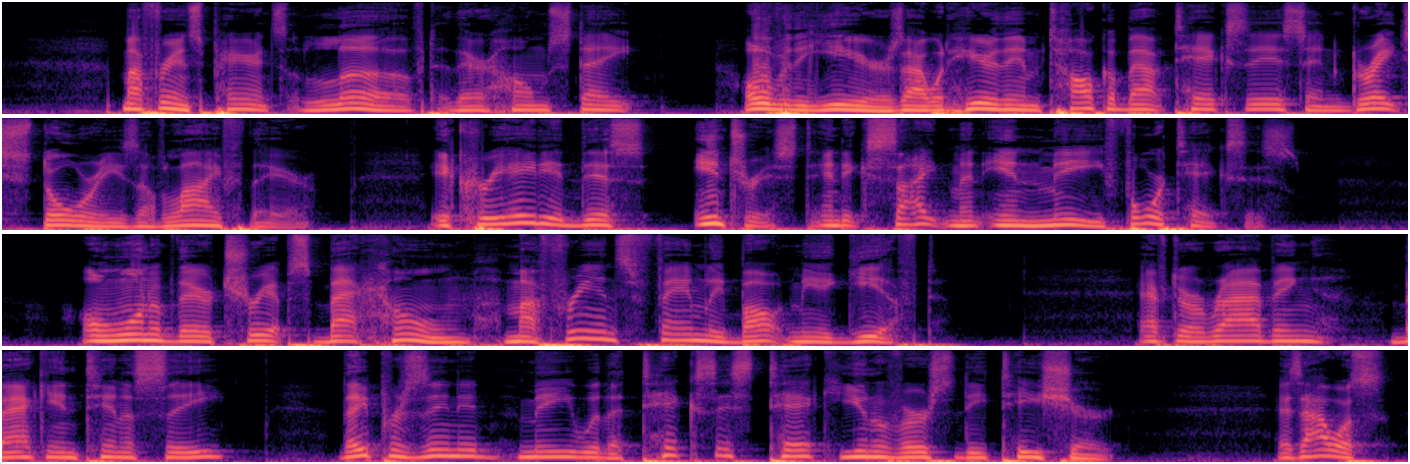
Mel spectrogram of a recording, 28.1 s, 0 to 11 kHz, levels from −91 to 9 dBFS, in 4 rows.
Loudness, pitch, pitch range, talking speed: -22 LUFS, 145 Hz, 125-160 Hz, 140 wpm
